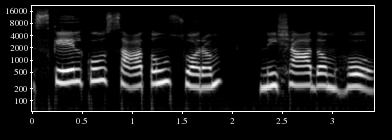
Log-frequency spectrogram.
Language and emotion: Nepali, neutral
